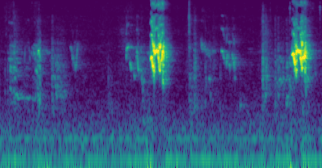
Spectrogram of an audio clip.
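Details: Happy budgerigars at play, giving scattered quiet chirps broken by two loud, harsh squawks about one and a half seconds apart, over a faint low background hum.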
